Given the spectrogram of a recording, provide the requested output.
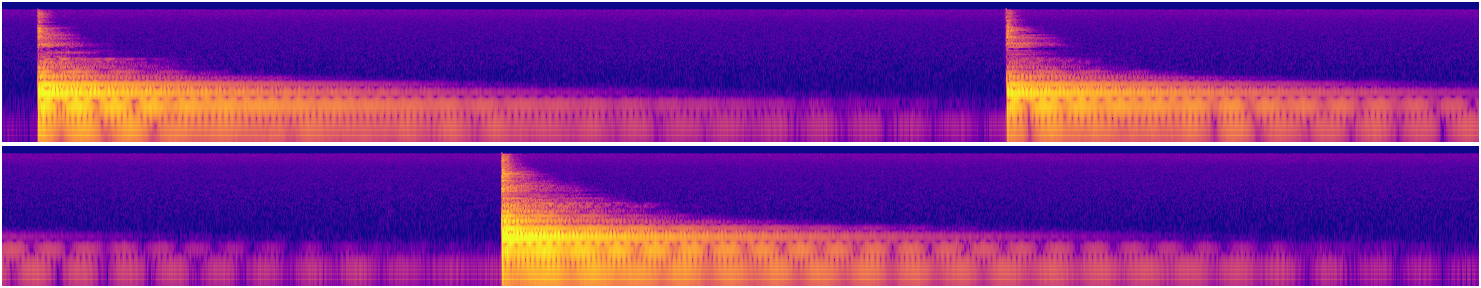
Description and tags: knock pot cover heavy
test my recorder by cellphone and pot cover
bang, hit, kitchen, lid, metal, pot, stainless, steel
